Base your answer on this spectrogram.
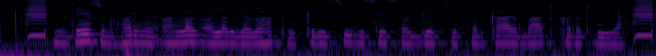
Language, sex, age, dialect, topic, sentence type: Bhojpuri, male, 18-24, Northern, agriculture, statement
